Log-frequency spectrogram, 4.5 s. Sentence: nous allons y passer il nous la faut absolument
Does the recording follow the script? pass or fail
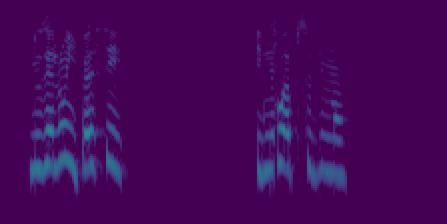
fail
